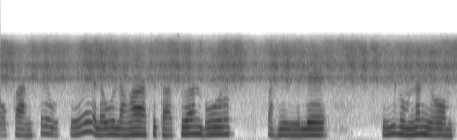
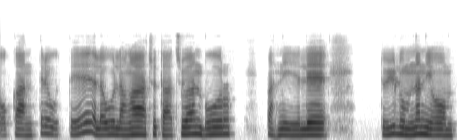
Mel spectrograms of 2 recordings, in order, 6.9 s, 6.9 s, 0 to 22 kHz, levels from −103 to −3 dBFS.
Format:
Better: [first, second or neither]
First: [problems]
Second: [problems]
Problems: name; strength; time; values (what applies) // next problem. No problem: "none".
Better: second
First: background sound (Insect); 3 dB below the speech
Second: none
